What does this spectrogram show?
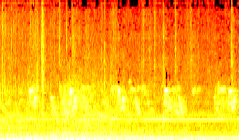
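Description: Short high bird chirps repeating about twice a second over a steady low hum.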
